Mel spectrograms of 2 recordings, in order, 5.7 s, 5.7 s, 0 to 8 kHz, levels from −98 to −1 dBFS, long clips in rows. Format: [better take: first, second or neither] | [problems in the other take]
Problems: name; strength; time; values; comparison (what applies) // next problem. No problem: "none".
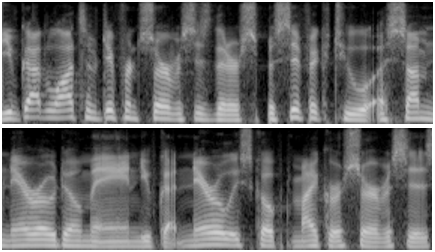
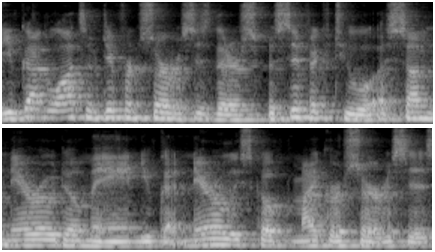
first | room echo; dies away in 0.6 s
